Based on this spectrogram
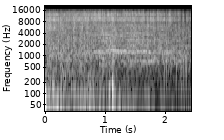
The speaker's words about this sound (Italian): Solo i fuochi d'artificio riescono a distrarre i festaioli dai loro piatti e dai loro traboccanti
